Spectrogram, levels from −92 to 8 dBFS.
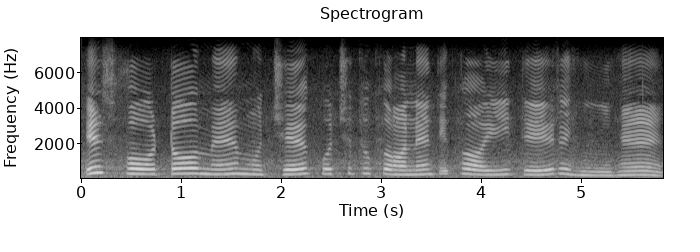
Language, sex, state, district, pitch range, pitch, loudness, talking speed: Hindi, female, Madhya Pradesh, Katni, 240-285 Hz, 265 Hz, -18 LUFS, 105 wpm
